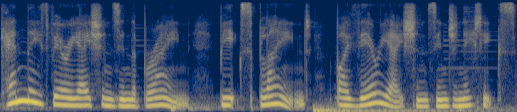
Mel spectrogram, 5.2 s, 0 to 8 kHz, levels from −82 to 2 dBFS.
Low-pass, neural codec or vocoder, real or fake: 7.2 kHz; none; real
